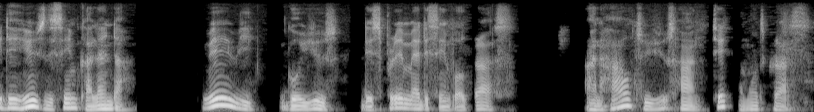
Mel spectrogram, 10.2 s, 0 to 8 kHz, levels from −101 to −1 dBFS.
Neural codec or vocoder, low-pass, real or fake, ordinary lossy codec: none; 7.2 kHz; real; none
